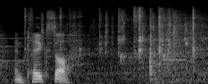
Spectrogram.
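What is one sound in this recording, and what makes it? Fencing blades clash and clatter.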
